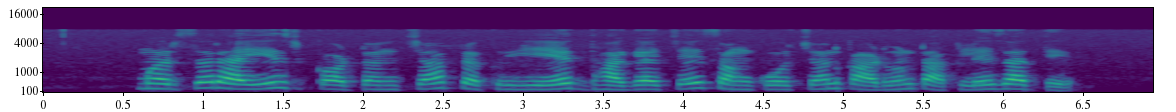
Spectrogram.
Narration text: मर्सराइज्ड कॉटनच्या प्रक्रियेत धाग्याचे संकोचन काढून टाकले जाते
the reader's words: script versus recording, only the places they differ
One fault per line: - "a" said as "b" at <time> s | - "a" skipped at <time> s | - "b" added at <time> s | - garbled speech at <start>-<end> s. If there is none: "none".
none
